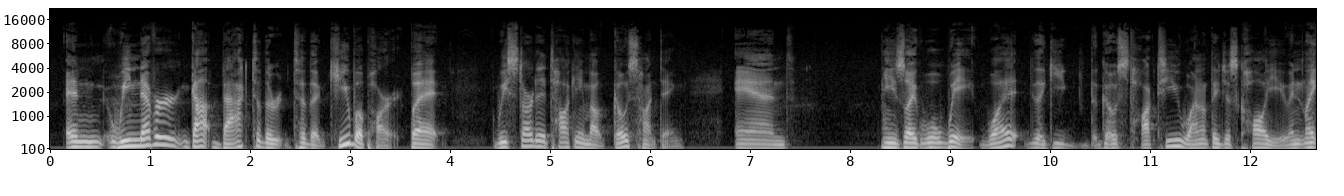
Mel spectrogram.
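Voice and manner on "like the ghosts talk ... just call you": usual speaking voice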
